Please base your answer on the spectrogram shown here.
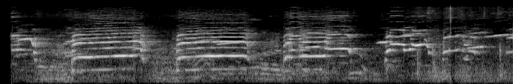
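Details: Bald eagle, head close-up, screaming: four bursts of high, thin, squealing chatter, each about a second long with short pauses between, the last more broken and stuttering.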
